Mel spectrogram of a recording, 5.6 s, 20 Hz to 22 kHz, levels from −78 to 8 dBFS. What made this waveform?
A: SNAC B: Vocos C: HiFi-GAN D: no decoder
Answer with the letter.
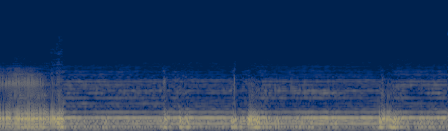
C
